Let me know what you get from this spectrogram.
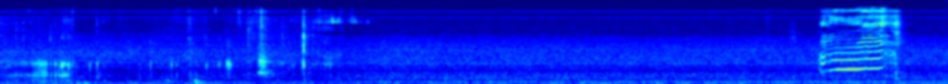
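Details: Cat in labour during contractions before birth lets out one loud, drawn-out wavering meow rich in harmonics near the end, after several seconds of faint rustles and low room hum.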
